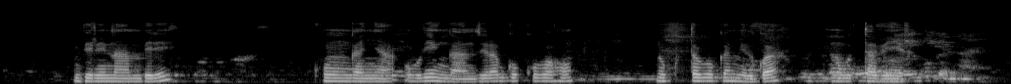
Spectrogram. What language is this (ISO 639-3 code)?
kin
